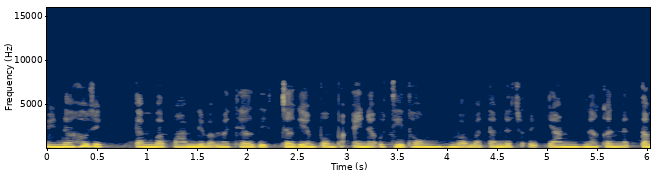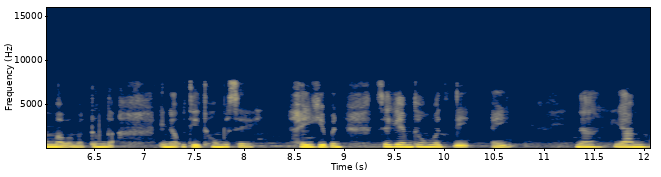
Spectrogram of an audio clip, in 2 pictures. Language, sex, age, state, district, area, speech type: Manipuri, female, 18-30, Manipur, Kakching, rural, spontaneous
